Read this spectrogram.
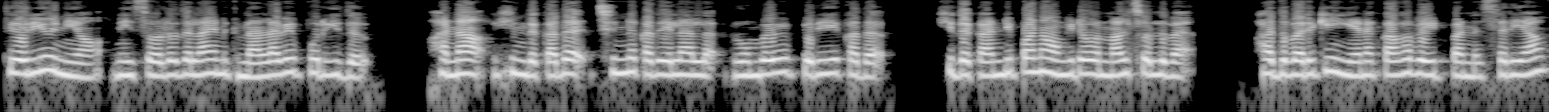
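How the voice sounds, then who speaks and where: A woman's voice: high voice, flat delivery, very fast, warm tone, no echo, muffled recording, close to an everyday voice. A woman voicing an earnest, emotional young woman in a cartoon, an older-sister figure who speaks gratefully. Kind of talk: animated cartoon dialogue.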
